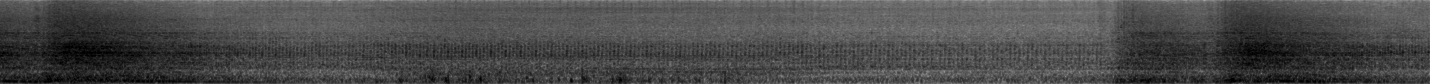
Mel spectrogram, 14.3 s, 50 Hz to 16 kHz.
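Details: 1995 Toyota 3RZ four-cylinder, warm, revved twice with the microphone held close: hollow knocking under a loud airy rush, suspected piston slap.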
